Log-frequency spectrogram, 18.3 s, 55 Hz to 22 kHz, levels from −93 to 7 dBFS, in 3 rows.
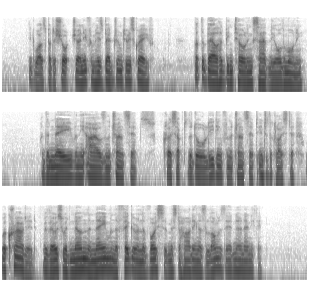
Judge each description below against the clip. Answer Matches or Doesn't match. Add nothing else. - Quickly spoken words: Matches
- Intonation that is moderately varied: Doesn't match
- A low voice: Matches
